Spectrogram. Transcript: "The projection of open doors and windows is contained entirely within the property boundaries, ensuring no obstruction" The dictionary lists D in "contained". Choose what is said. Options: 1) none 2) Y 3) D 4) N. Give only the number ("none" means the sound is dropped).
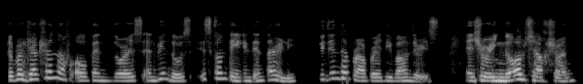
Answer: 3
